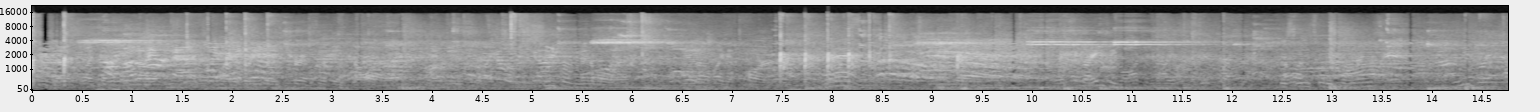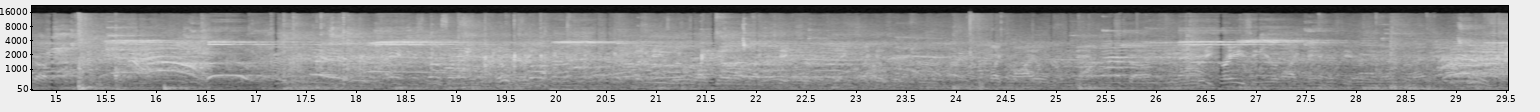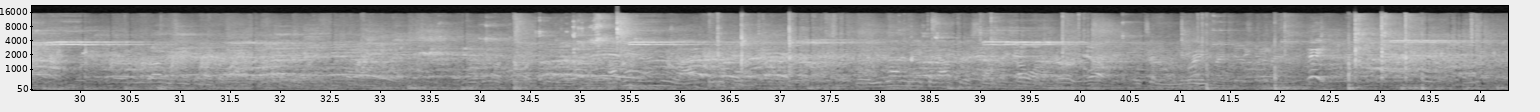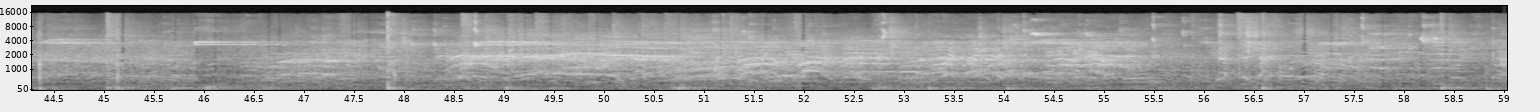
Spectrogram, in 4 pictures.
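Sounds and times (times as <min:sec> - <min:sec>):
players calling out and chatting: 0:00.0 - 0:59.0
volleyball hits and bounces: 0:14.0 - 0:16.4, 0:28.1 - 0:28.8, 0:41.0 - 0:46.4, 0:47.8 - 0:49.2.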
